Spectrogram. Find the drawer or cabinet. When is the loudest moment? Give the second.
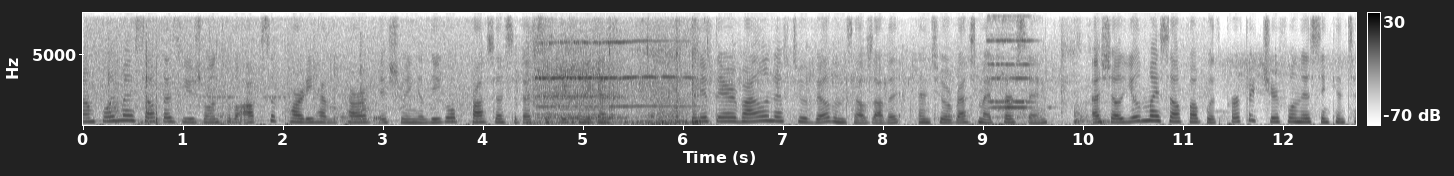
6 s.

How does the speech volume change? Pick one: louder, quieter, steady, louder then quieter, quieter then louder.
steady.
